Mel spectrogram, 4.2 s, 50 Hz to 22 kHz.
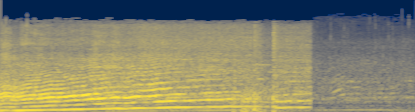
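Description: Peugeot 207 S2000 rally car's engine revving hard as the car accelerates away, its pitch rising steadily for about two and a half seconds, then dipping briefly and running on. About three seconds in, the sound drops suddenly to something much fainter.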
